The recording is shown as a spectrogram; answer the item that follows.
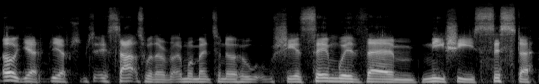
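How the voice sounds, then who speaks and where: A man's voice: mid-range voice, fairly even intonation, normal speed, pushed and bright, no room sound. A young man with a Yorkshire accent, a stream guest in casual chat, ranting with animation and often correcting himself. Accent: Yorkshire English. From Yorkshire, England.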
